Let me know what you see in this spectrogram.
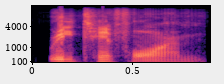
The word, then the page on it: retiform: American English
